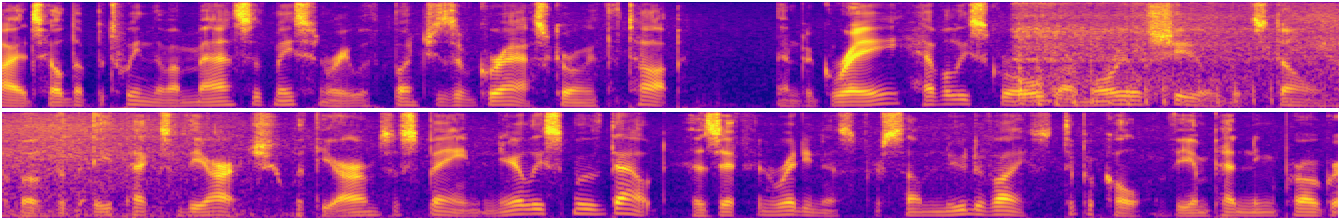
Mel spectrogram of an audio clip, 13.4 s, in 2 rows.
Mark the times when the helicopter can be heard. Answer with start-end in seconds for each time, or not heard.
5.0-6.6.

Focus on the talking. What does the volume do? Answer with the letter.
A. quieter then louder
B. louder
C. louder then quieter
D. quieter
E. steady
E.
